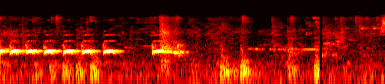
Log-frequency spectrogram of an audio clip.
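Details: Zebra dove with a big, loud voice from a breeding farm in Malang, Indonesia: five mellow, even coos in steady rhythm, then a single coo, followed by a quieter stretch with a faint steady tone and background noise.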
